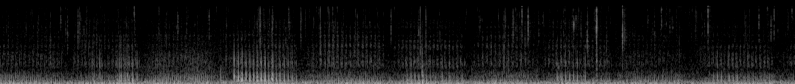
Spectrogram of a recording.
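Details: Cat purring over a crackling fireplace in a calming sleep track: soft low rumble pulsing with breaths, a brief slightly tonal murmur midway, and sharp fire snaps throughout.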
